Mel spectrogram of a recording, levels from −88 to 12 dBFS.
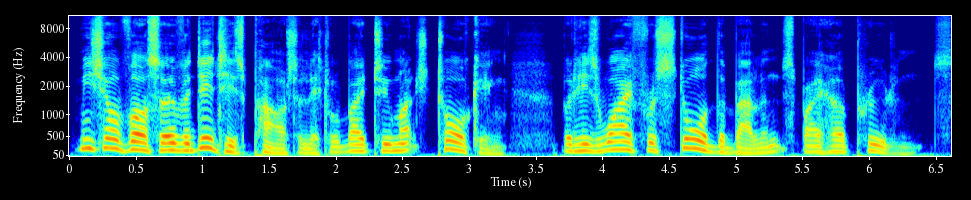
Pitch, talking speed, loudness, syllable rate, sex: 140 Hz, 180 wpm, -18 LUFS, 5.3 syllables/s, male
